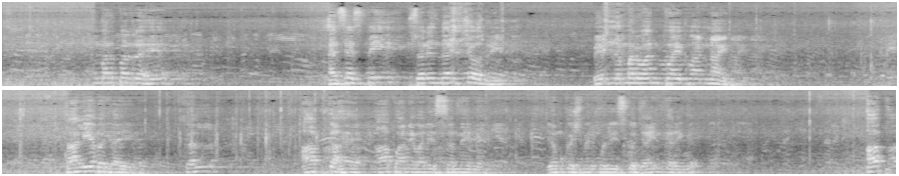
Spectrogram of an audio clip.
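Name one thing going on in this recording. A man speaks loudly over a loudspeaker, outdoors.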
